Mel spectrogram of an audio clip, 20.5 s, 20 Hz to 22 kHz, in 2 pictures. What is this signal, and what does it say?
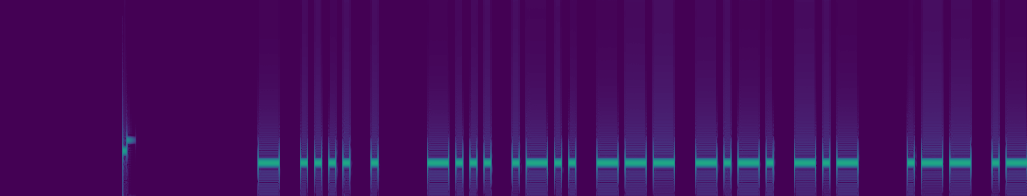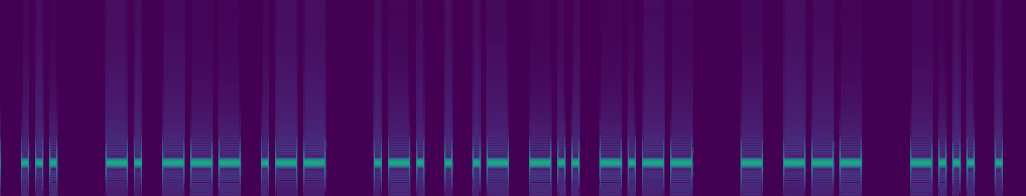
Morse code, heard as a keyed tone, about 17 wpm, 700 Hz. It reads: THE BLOCK WAS NOW READY TO BE
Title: Sentences from Top 1600 Words 17wpm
